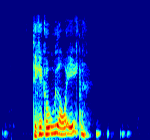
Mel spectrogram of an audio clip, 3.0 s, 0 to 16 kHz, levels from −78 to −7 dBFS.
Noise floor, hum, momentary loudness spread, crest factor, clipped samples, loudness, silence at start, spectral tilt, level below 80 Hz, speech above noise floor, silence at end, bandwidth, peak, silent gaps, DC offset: -71 dBFS; none; 11 LU; 16 dB; under 0.1%; -19 LUFS; 0.65 s; -7.5 dB/octave; -56 dBFS; 52 dB; 1.05 s; 10 kHz; -6 dBFS; none; under 0.1%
